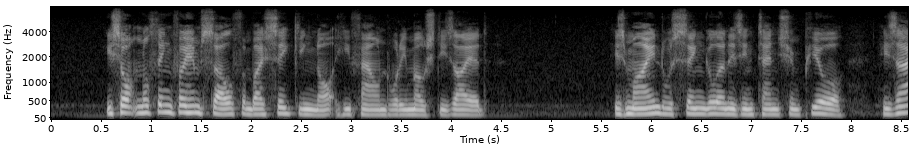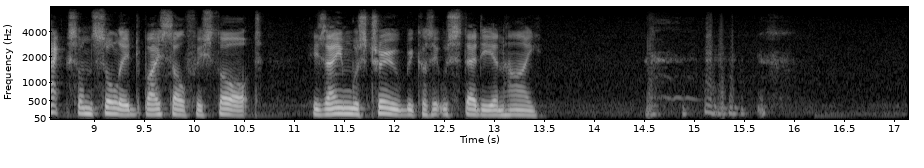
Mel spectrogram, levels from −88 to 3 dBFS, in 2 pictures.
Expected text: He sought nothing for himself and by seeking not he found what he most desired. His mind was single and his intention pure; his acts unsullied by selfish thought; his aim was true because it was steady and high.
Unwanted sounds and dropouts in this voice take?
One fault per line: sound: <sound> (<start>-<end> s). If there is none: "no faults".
sound: laugh (14.5-16.0 s)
